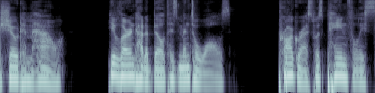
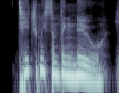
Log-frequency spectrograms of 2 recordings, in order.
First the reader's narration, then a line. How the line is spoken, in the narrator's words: he pleaded, hearing the addict's whine in his voice and not caring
